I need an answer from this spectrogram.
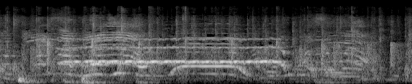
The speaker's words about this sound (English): Clap your hands and give a praise.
